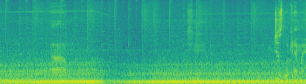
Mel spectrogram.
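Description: Volvo semi-truck engine in American Truck Simulator redlining, a loud steady low rumble with a brief dip in the middle before the engine drone resumes at high revs, with background voice.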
